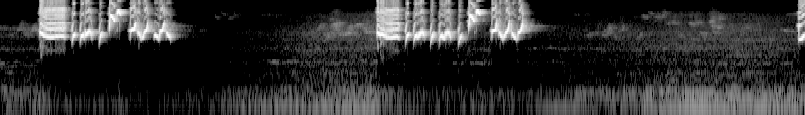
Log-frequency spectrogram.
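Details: Caged Orange-headed thrush from North Bali used as a morning and evening song lure: two strong bursts of quick, varied whistles and trills, separated by a pause, with low background rumble.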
